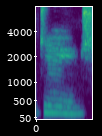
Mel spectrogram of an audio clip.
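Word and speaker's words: Doidge: that changes Itself by Norman dude I think that's how you say his name that's the d-o-i-d-g-e and he's an MD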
